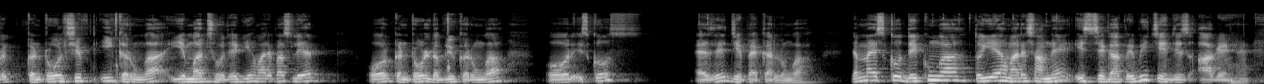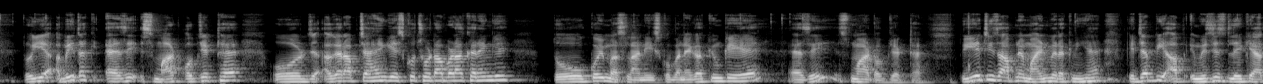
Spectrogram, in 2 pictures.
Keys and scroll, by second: 0.9 ctrl+shift+e, 4.3 ctrl+w, 9.1 ctrl+space, 9.6 ctrl+space, 16.9 ctrl+t, 22.1 ctrl+t.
